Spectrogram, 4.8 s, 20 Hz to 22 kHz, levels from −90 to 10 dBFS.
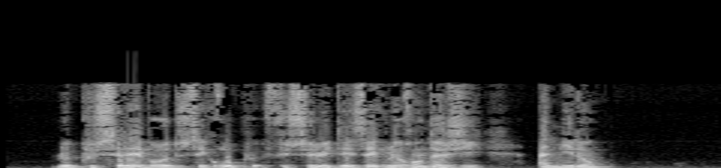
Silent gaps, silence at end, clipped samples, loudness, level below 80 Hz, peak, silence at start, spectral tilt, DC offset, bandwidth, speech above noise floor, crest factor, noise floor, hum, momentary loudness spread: none; 0.75 s; under 0.1%; -12 LUFS; -42 dBFS; 0 dBFS; 0.35 s; -4.5 dB/octave; under 0.1%; 11.5 kHz; 46 dB; 12 dB; -57 dBFS; none; 9 LU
